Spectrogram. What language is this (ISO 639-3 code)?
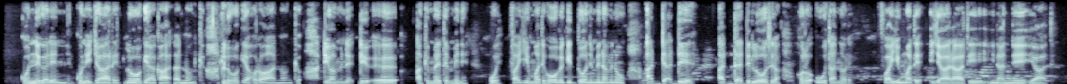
sid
